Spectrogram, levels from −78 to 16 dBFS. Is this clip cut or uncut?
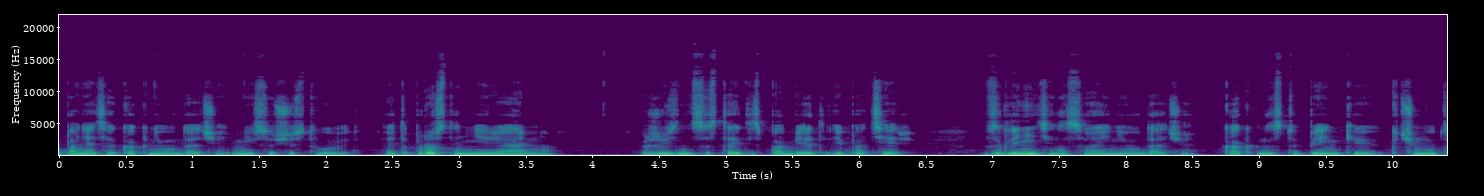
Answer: cut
